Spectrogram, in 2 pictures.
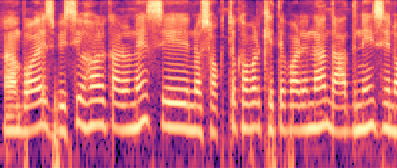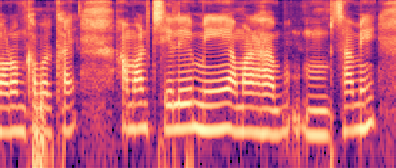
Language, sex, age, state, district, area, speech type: Bengali, female, 18-30, West Bengal, Paschim Medinipur, urban, spontaneous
